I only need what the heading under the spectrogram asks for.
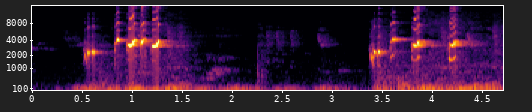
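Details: Sooty-headed bulbul (kutilang emas) in full song: a lower slurred note leads into rapid bright whistled notes, and the phrase repeats after about two seconds. Faint low rustling sounds in between.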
